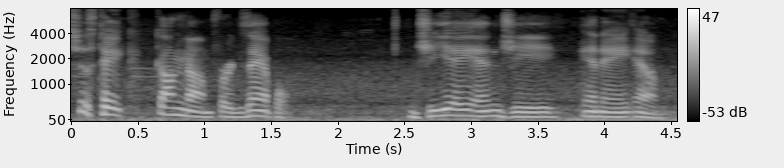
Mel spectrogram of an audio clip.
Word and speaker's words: Gangnam: Now, when I see that, I know it's Gangnam. That one doesn't trip me up. But if you don't know anything about Korean pronunciation, then when you see that, especially as a native English speaker, you're gonna say Gangnam. It's just, that's what it says.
